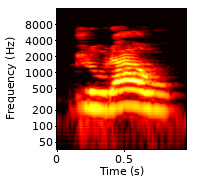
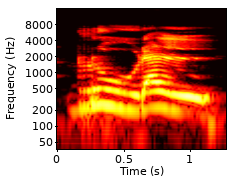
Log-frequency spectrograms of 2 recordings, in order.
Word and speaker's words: rural: uva y algunos estudiantes que hablan portugués podrán decir como rural pero no por favor el español es rural rural no importa que estén exagerando mucho la gesticulación los movimientos de la boca para pronunciarlo lo importante aquí es que nos demos cuenta que si somos capaces de producir estos sonidos rural rural en la primera r la lengua vibra en él ru ru en la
